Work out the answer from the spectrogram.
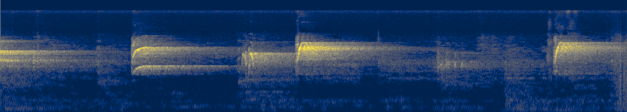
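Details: A canary sings in the early morning, a run of high, sustained trilled phrases, each starting abruptly and fading, with a strong echo behind them.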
